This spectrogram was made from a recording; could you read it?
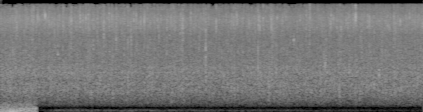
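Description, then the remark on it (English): Heavy rain pours steadily onto a corrugated iron roof over a backyard, a dense, continuous patter of countless drops with a constant hiss and no pauses from start to finish. “Again, Alex leant on his window pane and stared at the pouring rain beating the corrugated iron over the backyard, enlarging the puddles that would later glisten and reflect the grey sky.”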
